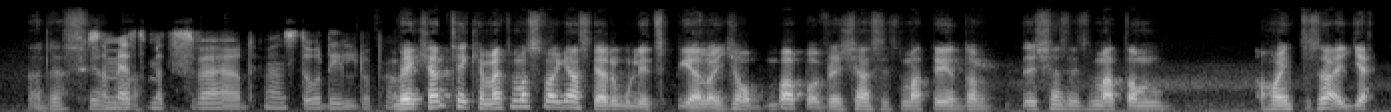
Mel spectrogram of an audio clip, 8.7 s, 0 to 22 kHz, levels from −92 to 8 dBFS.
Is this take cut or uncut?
cut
